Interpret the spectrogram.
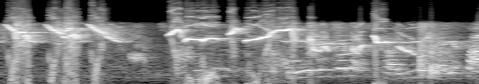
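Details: Oriental magpie-robin singing in the ngentrok style: loud, varied whistled phrases with sharp downward-sweeping notes and rising slurs, separated by short clicks and pauses.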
